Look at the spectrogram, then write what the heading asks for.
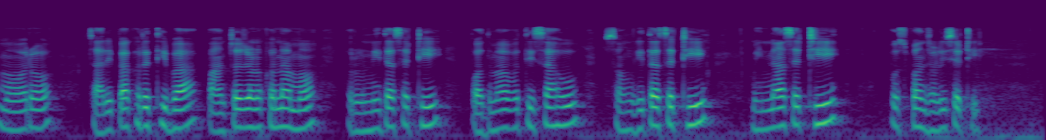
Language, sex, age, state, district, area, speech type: Odia, female, 60+, Odisha, Kandhamal, rural, spontaneous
